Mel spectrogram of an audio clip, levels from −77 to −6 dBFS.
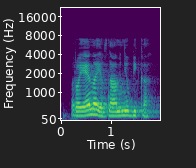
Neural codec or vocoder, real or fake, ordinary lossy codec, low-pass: none; real; none; 7.2 kHz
